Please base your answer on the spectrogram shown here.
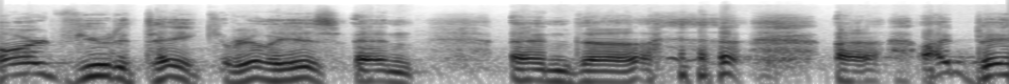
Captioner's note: Смех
